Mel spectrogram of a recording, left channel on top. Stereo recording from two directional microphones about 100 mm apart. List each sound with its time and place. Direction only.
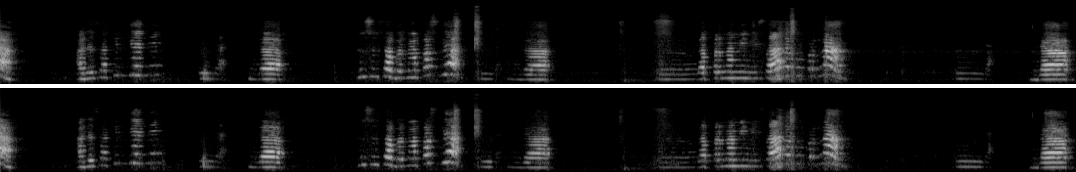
0.8 s music: 25° right (ahead or behind)
2.0 s a sound: 25° right (ahead or behind)
3.6 s a woman's voice: 30° right (ahead or behind)
10.3 s a woman's voice: 25° right (ahead or behind)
